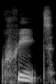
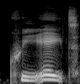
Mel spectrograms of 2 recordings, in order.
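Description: First: The stress is on the first syllable. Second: The stress is on the second syllable. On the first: The speaker calls it wrong. "不要念成create" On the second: The speaker calls it right. "create 这个重音是在第二个音节"

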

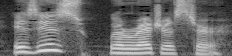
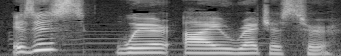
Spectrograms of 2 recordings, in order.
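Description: First: The words run together, linked and faster. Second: The words are said separately without linking. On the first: "当你读快的时候呢，这边就会连读成" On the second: "其实你也可以选择不连读啊，就是正常读。"

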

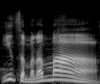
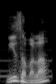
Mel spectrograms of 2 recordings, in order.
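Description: First: It sounds sweet and cutesy. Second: It sounds plain and flat.

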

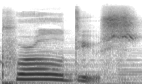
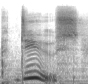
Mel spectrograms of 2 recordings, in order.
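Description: First: The first vowel is a full o sound. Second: The first vowel is a short schwa. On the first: The word is used as a noun. "但是作为名词它就是produce" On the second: The word is used as a verb. "如果是作为动词的话produce"

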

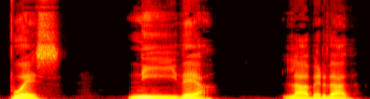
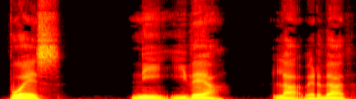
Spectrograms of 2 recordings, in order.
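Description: The two takes are said the same way.

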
